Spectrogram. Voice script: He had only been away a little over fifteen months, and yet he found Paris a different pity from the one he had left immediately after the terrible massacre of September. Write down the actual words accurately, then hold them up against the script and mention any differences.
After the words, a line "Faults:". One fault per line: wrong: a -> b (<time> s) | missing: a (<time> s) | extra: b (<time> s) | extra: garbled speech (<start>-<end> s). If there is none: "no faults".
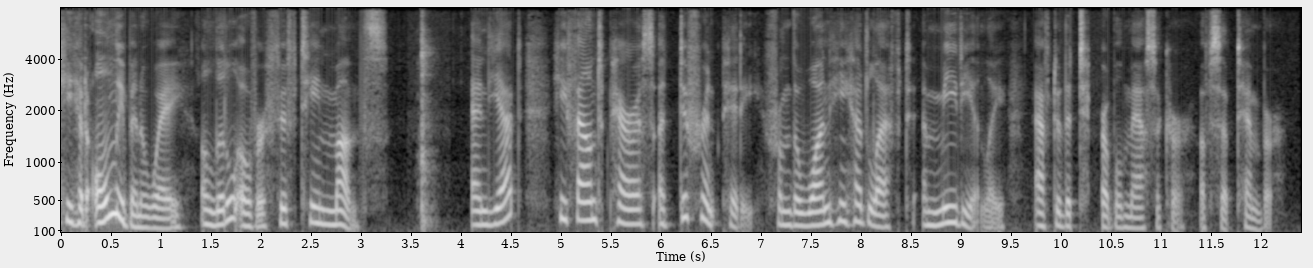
He had only been away a little over fifteen months, and yet he found Paris a different pity from the one he had left immediately after the terrible massacre of September.
Faults:
no faults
